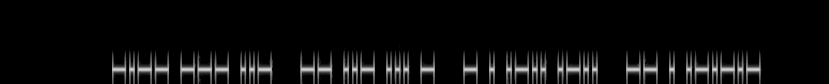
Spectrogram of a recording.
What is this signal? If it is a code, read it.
Morse code, heard as a keyed tone, about 28 wpm, 700 Hz. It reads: YOU MUST TELL ME.
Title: Sentences from Top 200 Words 28wpm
